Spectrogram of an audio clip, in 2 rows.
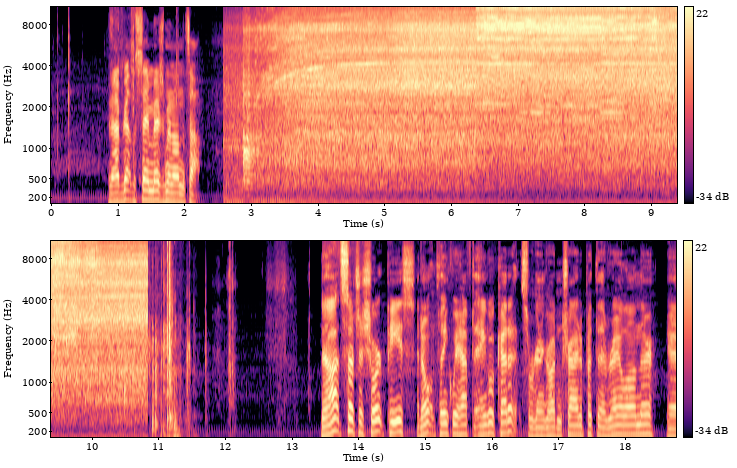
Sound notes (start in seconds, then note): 2.6 saw whirring; 10.9 boards clattering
